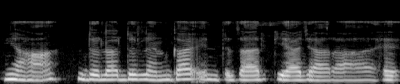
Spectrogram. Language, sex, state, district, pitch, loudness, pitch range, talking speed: Hindi, male, Madhya Pradesh, Dhar, 215 Hz, -14 LUFS, 200-230 Hz, 135 wpm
